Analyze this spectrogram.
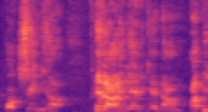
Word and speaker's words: Puccinia: Another is पक्सीनिया, pronounce होता है क्या? पक्सीनिया, PUCCINIA।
